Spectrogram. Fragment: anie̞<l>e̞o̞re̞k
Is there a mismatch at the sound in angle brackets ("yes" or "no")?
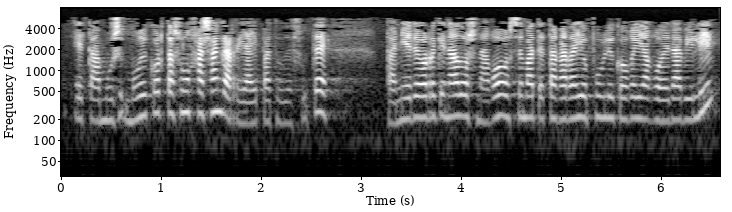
yes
